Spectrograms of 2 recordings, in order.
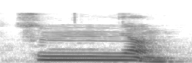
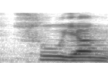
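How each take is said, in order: First: It is said sun-yang, with an added n. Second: It is said su-yang, with no added n. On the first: The speaker calls it right. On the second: The speaker calls it wrong. "수양 그러지 말고"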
